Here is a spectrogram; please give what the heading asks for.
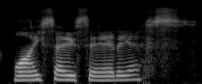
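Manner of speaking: put-on slow, drawn-out Scouse accent; Scouse Joker. Streamer retelling a silly meme, slow Scouse Joker. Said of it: "What if the Joker was Scouse?".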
